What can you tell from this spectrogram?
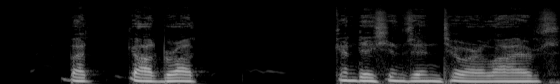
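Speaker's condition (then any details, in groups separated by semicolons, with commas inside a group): Multiple sclerosis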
